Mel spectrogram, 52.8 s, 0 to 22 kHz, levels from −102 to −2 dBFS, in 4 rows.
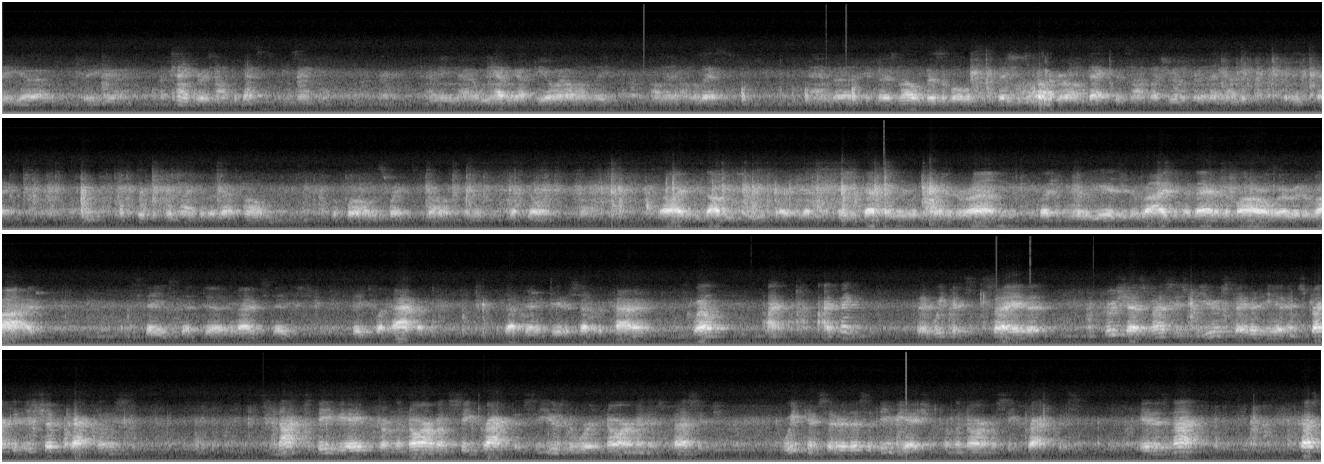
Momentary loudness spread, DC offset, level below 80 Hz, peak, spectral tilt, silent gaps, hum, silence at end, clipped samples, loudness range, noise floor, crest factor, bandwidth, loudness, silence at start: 22 LU; 0.2%; -68 dBFS; -4 dBFS; -5 dB/octave; none; none; 0 s; under 0.1%; 11 LU; -45 dBFS; 20 dB; 4.1 kHz; -23 LUFS; 0 s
